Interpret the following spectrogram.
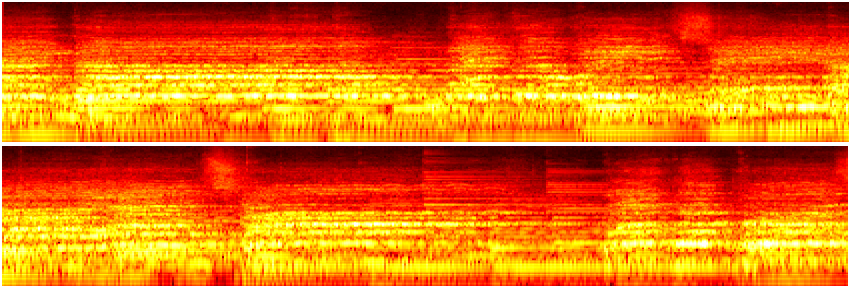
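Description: A worship song sung by a group of voices, with slow, held notes, accompanied by a small church music team on keyboard and acoustic guitar.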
